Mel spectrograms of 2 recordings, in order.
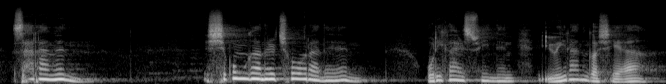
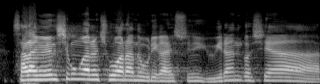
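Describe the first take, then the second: First: The line is said in an exaggerated put-on voice. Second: The line is said in a natural, sincere voice. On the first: The speaker calls it wrong. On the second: The speaker calls it right.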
